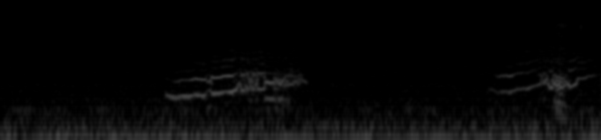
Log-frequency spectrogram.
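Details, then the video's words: Snoring kitty in sleep: two nasal, wavering upward squeaks a couple of seconds apart, the second shorter and rougher, against a quiet low background rumble. "Snoring kitty"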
